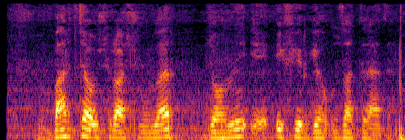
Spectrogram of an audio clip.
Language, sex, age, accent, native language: Uzbek, male, under 19, Samarqand, Uzbek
